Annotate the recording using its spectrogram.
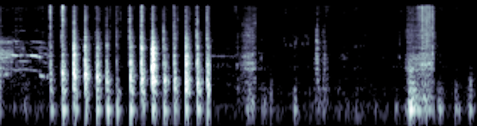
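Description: Hands working a wooden clamping jig, wing nuts turning on its threaded rods: a quick run of light clicks, about seven a second, with a faint squeak at the start. Then a few scattered knocks and a short rustle near the end.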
